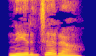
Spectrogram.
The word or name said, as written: ನಿರ್ಜರ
